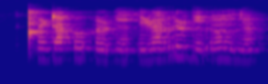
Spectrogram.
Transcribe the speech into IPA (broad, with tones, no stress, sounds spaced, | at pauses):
ǃʰ ə̃˧ ɖ a˧ h o˧ h õ˨ ɭ ɠ ẽ˨ h i˨ ɭ ã˧ r o˦ ɭ d e˨ r õ˧ ɾ ũ˨ ʎ ə̃˧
